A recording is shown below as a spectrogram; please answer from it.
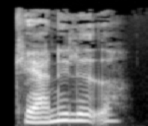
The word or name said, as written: kernelæder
